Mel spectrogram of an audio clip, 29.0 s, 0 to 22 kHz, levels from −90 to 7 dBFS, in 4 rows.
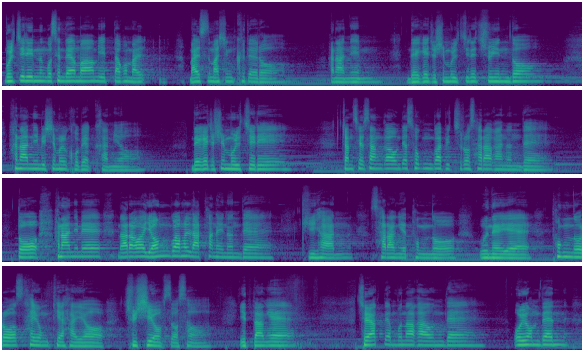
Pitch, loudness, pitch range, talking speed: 150 Hz, -28 LUFS, 135-165 Hz, 250 characters per minute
